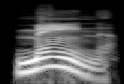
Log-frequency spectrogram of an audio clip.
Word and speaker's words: Maine: Easy one. Maine. One syllable, long a.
